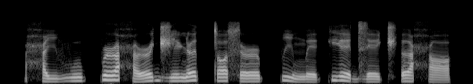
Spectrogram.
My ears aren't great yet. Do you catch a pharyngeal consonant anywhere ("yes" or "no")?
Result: yes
